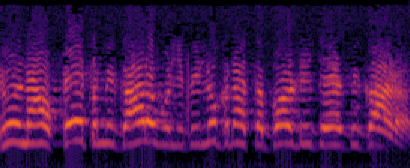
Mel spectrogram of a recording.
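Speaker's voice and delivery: fake Italian accent, high, drifting into Irish. A man asked by a woman to use an Italian accent, attempting an Italian accent. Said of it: "say it with an Italian accent".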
